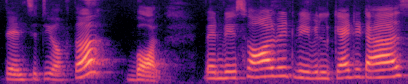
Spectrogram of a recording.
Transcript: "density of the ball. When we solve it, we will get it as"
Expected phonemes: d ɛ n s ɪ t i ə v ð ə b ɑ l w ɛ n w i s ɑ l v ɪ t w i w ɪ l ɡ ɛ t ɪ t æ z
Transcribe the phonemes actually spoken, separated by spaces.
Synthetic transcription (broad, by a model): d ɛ n s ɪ t i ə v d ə b ɑ l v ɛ n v i s ɑ l v ɪ t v i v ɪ l ɡ ɛ t ɪ t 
